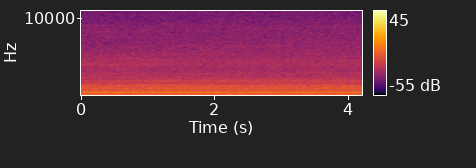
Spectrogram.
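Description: Steady hiss of a running blower fan with a low, even hum underneath.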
